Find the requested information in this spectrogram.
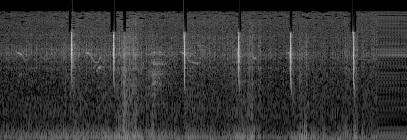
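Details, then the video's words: A hummingbird stopping by for water in the Arizona desert gives six sharp, high clicking chips, spaced about half a second apart, over a low background rumble. "Hummingbird Clicking-Chirping"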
